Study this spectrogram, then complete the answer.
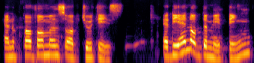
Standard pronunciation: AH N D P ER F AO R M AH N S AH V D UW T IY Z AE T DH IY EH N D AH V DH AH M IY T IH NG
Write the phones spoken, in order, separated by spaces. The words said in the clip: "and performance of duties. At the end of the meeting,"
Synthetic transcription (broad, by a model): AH N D P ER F AO M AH N S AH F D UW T IY S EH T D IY EH N D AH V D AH M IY T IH NG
